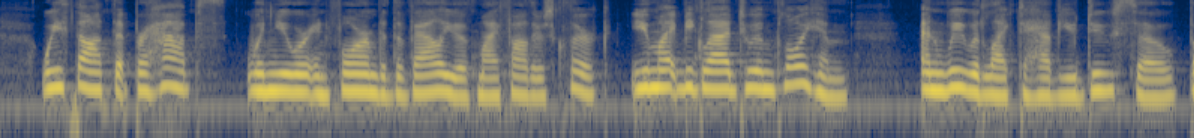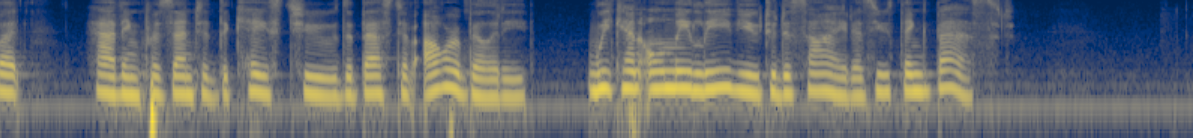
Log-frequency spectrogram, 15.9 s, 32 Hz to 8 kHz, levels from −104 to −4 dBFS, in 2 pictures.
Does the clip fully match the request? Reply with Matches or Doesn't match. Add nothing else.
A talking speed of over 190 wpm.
Matches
